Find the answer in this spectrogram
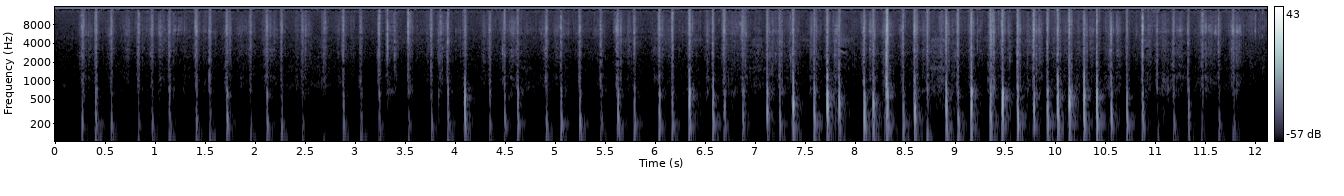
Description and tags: Hooves, Hard Muddy Surface / Layer 01
Microphone - Neumann U87 / Preamp - D&R / AD - MOTU
Coconut shells on a muddy, hard surface.
To be used as a part of a layer.
Layer, Cow, Horse, Hooves, Hoof, Layers, Group, Run, Buffalo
